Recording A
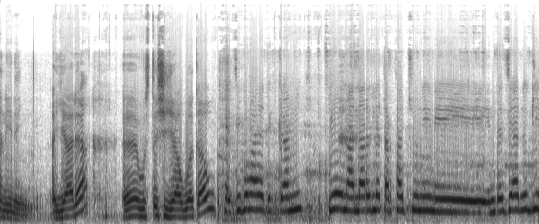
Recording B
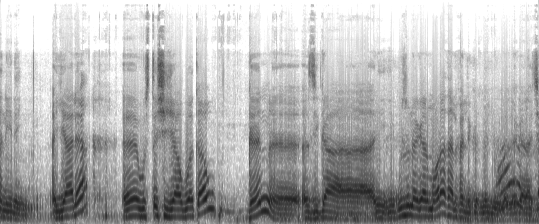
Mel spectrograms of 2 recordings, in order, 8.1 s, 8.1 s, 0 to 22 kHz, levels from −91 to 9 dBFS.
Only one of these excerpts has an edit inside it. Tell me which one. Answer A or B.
A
